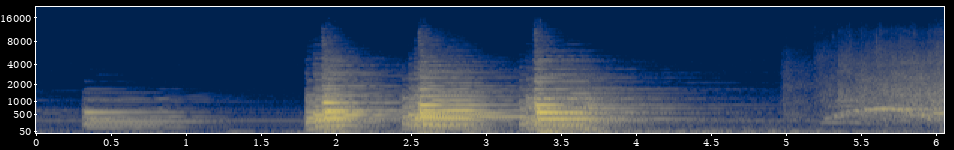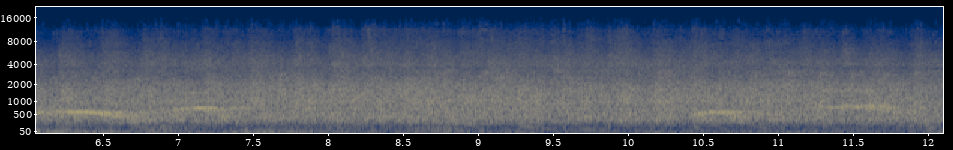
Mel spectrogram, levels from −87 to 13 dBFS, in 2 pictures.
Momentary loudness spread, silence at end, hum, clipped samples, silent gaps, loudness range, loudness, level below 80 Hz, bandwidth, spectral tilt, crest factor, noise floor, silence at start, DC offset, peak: 18 LU; 0 s; none; under 0.1%; none; 12 LU; -20 LUFS; -44 dBFS; 12.5 kHz; -6 dB/octave; 20 dB; -54 dBFS; 0.3 s; under 0.1%; 0 dBFS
